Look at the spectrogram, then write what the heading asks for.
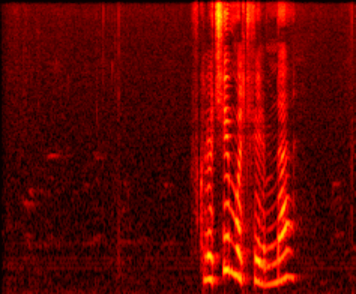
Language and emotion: Russian, neutral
